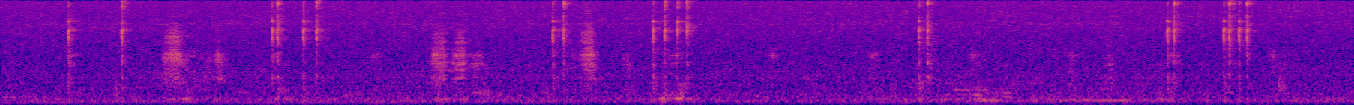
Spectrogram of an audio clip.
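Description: Faint, sharp clicks of a computer's pointing-device button, some single and some in quick double and triple clicks, as files and folders are selected and opened on a Windows laptop.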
